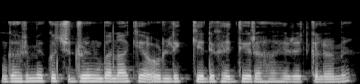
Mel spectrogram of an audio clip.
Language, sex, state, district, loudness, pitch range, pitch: Hindi, male, Arunachal Pradesh, Longding, -15 LUFS, 130-140 Hz, 135 Hz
